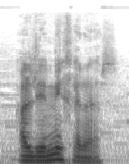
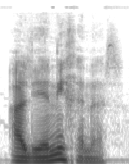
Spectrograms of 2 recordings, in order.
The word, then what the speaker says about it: alienígenas: Alienígenas. – Extraterrestrial. – Exactly. – Aliens. Could say it again. – Alienígenas.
